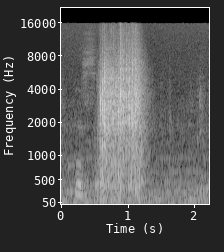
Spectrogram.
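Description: A deck of tarot cards being shuffled: one short rush of riffling cards, starting about half a second in and lasting under a second.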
